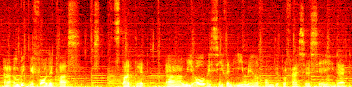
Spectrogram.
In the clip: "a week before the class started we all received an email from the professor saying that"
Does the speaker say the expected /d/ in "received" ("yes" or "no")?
no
